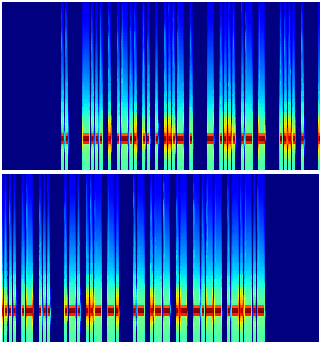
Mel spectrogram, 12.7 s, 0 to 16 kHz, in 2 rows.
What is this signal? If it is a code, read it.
Morse code, heard as a keyed tone, about 28 wpm, 700 Hz. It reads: I BELIEVE THAT HE HAS RUN AWAY.
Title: Sentences from Top 1000 Words - Review Part 1 - 28wpm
